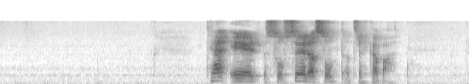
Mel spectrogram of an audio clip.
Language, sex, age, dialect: Faroese, male, 15-35, Suðurstreymoy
